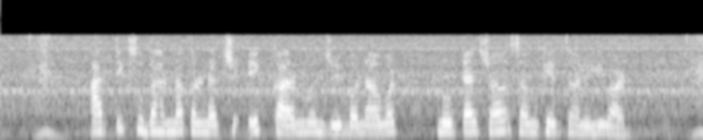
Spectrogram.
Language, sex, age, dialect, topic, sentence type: Marathi, female, 18-24, Varhadi, banking, statement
